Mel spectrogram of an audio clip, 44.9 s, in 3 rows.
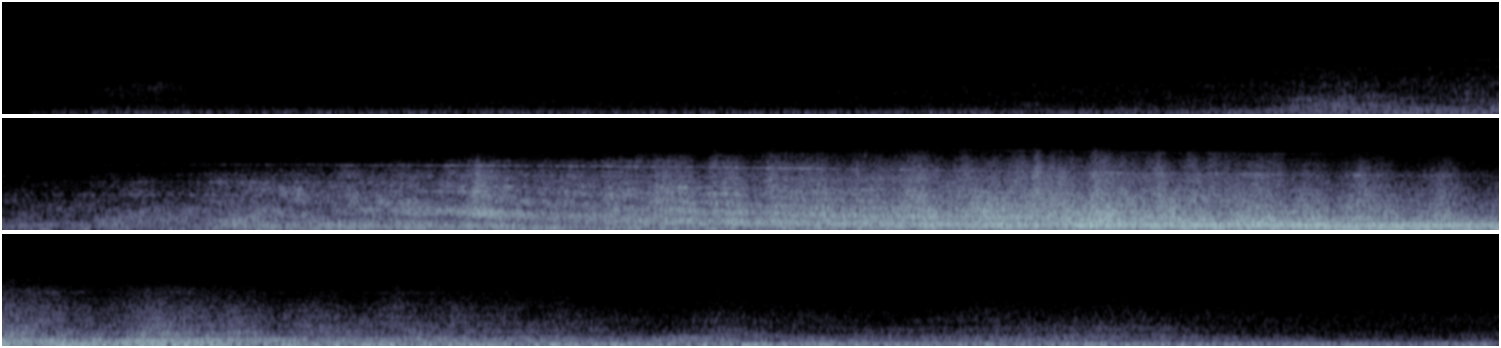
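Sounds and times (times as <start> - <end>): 
planes taking off: 12.0 - 44.9.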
